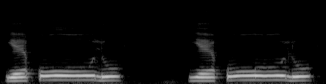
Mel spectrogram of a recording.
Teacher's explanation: یا پہ صرف زبر ہے، اس کو ہم نے لمبا نہیں کرنا، لیکن قو یہ اس کے ساتھ حروف مدہ لگ گیا، واو مدہ بن گئی تو اس کو اب ہم لمبا کریں گے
